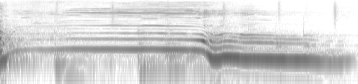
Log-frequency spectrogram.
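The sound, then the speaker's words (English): A single long howl from a big wolf, held steady and strong before sliding down in pitch and trailing off, with no talking, only faint low tones underneath. “She was standing next to a great big wolf.”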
